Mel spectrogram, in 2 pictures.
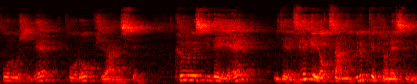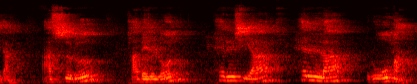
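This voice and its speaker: A middle-aged man, a pastor, teaching a Bible lesson in a sermon, reading out lists slowly and with emphasis, recorded in a church. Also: on the high side, sing-song, warm tone. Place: church sanctuary. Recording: very echoey hall, voice from a distance.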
